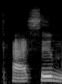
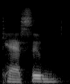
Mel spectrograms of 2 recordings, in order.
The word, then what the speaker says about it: chasm: เขาอ่านว่า chasm นะครับ chasm.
